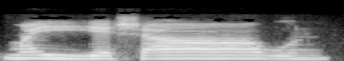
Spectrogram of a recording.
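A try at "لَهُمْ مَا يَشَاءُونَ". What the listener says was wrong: మై కాదమ్మా, ఇక్కడ లహుం. లహుం మీమ్ ఫతాలిఫ్ మా యషావున, ఇది మద్దల్ వాజిబ్ ముత్తసిల్.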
